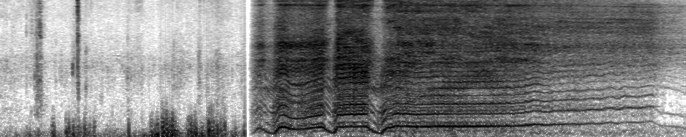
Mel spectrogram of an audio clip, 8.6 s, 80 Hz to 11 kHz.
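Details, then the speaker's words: Kyosho KE25 Big Block nitro engine, wide-open pass: screaming note climbs, stumbles twice, holds flat soft top; still too rich, needle to be turned in about 2 hours. "so I've made another pass, still too rich."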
